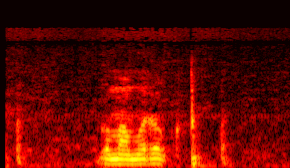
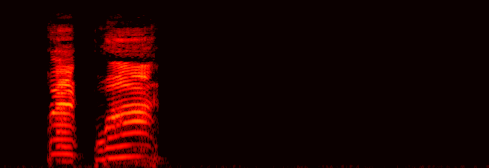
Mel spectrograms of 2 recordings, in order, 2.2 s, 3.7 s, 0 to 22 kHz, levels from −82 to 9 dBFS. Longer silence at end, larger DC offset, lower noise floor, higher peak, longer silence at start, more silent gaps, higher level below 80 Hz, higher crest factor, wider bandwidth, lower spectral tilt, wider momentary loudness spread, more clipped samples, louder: second, 0.5 s vs 2.5 s; neither; second, -47 dBFS vs -83 dBFS; first, -2 dBFS vs -14 dBFS; second, 0.1 s vs 0.35 s; neither; first, -46 dBFS vs -76 dBFS; second, 18 dB vs 24 dB; second, 11.5 kHz vs 16 kHz; first, -8 dB/octave vs 1 dB/octave; first, 24 LU vs 15 LU; neither; first, -19 LUFS vs -29 LUFS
